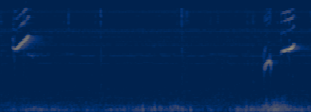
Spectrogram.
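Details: Black-capped bulbul lure sound for catching wild birds in the forests of Sumatra. A rising whistle opens, then after a pause a short dipping note and another rising whistle, over a low rumble.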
